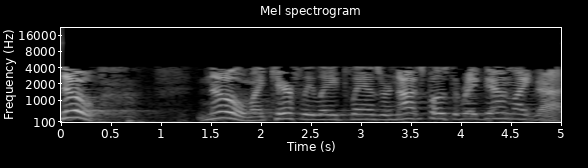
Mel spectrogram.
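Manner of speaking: high, loud, angry, rebellious outburst.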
